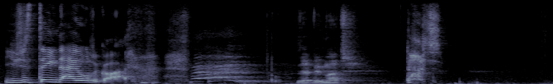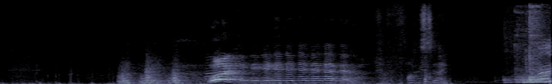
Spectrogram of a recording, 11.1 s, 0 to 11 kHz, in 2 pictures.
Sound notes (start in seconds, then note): 2.3 man yells; 6.0 thudding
